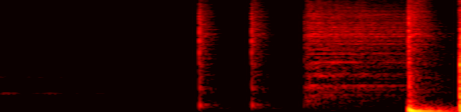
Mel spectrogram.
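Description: Near silence for about a second, then two quick cymbal or hi-hat taps and a held cymbal wash: the drum-kit lead-in to a children's song.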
